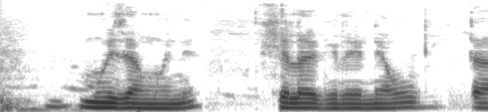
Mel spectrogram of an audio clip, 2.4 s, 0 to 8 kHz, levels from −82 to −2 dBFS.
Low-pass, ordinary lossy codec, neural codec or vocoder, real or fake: 7.2 kHz; none; none; real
